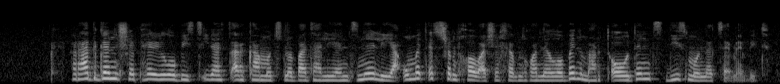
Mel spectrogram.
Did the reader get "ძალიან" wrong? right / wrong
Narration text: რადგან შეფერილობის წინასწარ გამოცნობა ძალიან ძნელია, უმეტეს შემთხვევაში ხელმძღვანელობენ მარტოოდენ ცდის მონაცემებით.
right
